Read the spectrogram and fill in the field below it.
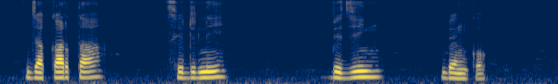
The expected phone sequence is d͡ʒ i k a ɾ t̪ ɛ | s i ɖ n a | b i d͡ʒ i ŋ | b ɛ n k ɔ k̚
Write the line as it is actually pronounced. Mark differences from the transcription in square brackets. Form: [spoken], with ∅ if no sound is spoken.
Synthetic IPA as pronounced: d͡ʒ [a] k a ɾ t̪ [a] | s i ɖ n [i] | b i d͡ʒ i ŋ | b ɛ [ŋ] k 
